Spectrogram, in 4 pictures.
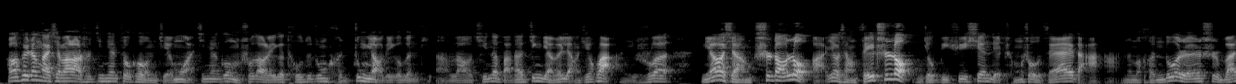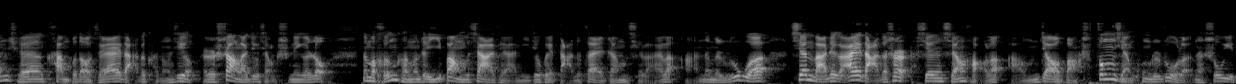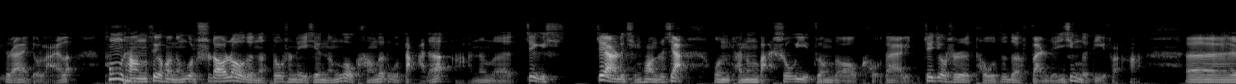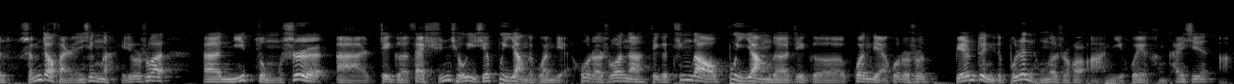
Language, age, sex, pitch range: Chinese, 20-39, male, 100-135 Hz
